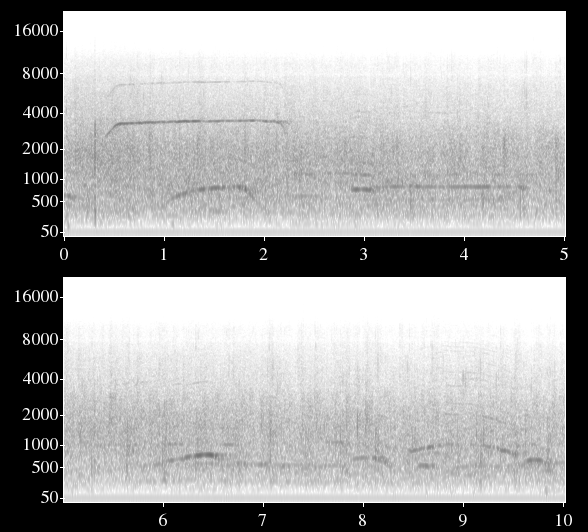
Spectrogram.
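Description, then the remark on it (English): An audience claps their hands in sustained, dense applause that fills the room, with scattered voices and faint whistles rising over the steady clatter. “Clap your hands, clap your hands, clap your hands.”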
